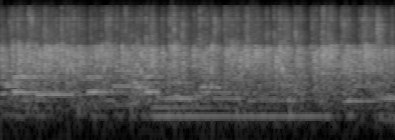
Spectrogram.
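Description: A church congregation applauds to acclaim the Lord during a sermon: steady communal clapping with sustained voices and tones beneath it, continuous for the whole stretch.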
